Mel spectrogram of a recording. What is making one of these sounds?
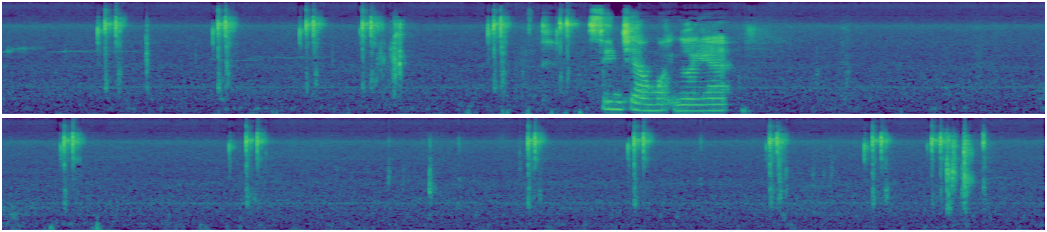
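A young woman speaks calmly and closely into a microphone, with pauses.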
